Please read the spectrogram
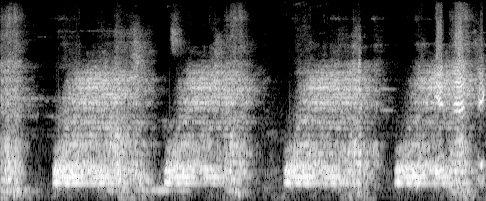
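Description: Aristocrat Dragon Link Panda Magic slot machine playing its bonus-collect sound: a bright chord of steady tones rings out four times, about once every second and a half. Each chord marks a fireball prize being added to the win meter at the end of the hold-and-spin bonus.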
